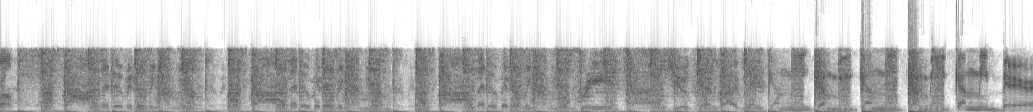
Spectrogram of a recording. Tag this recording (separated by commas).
Music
